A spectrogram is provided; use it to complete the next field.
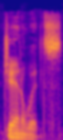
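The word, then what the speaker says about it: Janowicz: to sure i can uh 1950 vic janelle pronounce that for me janowitz janowitz wins the heisman trophy yeah from ohio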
